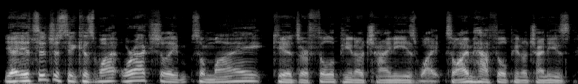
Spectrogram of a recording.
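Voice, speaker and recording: Low-voiced middle-aged man hosting a podcast. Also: fairly quick, dry recording, recorded from a distance. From United States. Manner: relaxed, laughs often, loose trailing sentences. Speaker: podcast host. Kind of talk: casual conversation.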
